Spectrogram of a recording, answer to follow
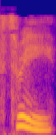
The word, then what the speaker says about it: three: He would say tree instead of three and think instead of think.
